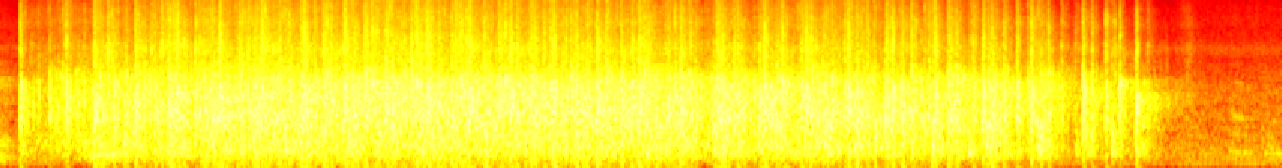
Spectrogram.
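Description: Audience applauding: a dense round of clapping that dies away near the end.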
